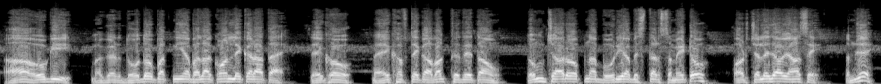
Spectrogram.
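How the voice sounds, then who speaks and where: A man's voice: on the low side, normal speed, hardly any pauses, a bit bright. A man acting a grumpy, commanding landlord. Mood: indignant, threatening. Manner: stern, commanding. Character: grumpy, unyielding male landlord. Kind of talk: dramatized Hindi moral story.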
